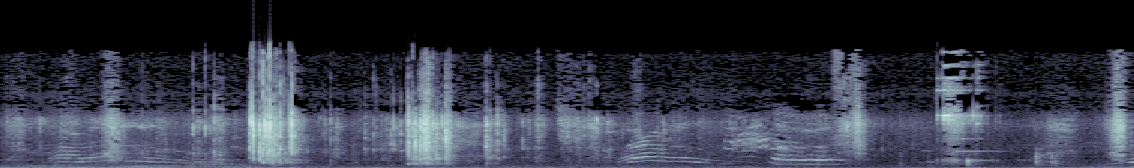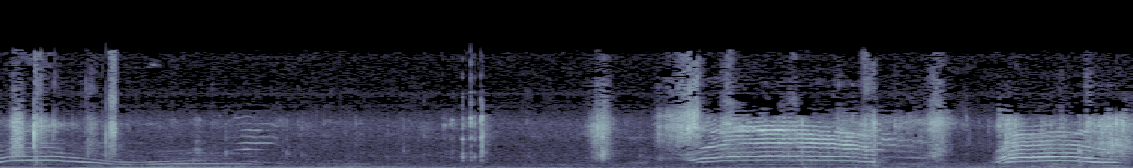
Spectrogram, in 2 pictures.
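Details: Several cats, ginger ones among them, eat together in the morning on a live feed, meowing repeatedly. The calls are rising-and-falling, overlapping and insistent, with a long cluster of meows toward the end and occasional clicks and knocks.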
